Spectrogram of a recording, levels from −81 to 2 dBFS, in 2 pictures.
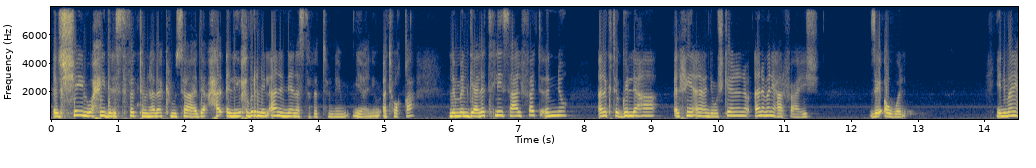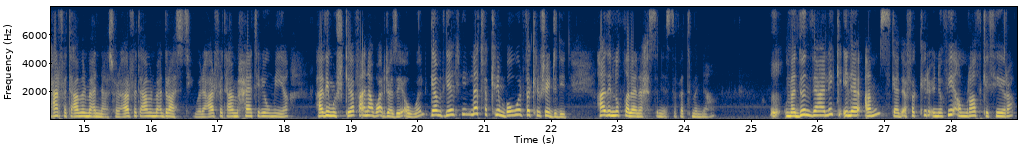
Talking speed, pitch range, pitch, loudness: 180 wpm, 225-275 Hz, 245 Hz, -12 LUFS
